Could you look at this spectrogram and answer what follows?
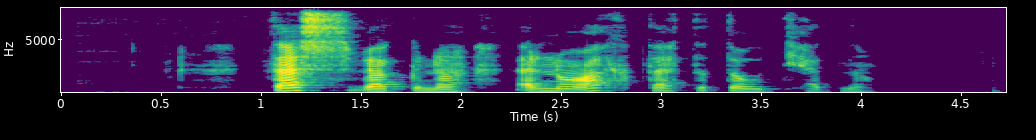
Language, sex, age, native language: Icelandic, female, 11, Icelandic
